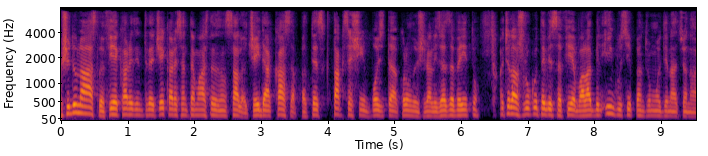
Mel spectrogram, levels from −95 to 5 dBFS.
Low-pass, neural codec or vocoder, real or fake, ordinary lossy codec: 7.2 kHz; codec, 16 kHz, 2 kbps, X-Codec, WavLM features, trained on Multilingual LibriSpeech; fake; MP3, 48 kbps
